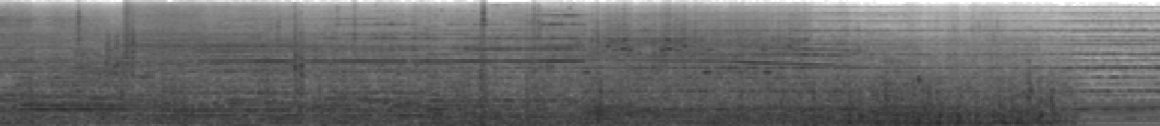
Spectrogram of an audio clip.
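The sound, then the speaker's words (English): A loud train rumbles steadily past, its wheels letting out high, sustained metallic squeals and occasional sharp clanks over a dense low roar, with no one speaking. “Stop the fucking train!”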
